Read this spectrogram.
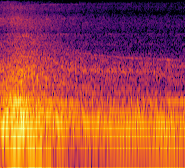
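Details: DSM engine, also lean at idle and cruise: revs up, then the pull sags and fades unevenly instead of climbing cleanly, a stumbling bog suggesting a misfire under load.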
